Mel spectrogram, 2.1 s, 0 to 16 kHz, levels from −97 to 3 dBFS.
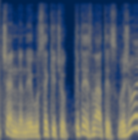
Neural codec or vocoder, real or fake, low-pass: none; real; 14.4 kHz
